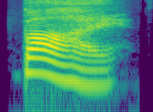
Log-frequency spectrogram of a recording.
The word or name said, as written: buy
